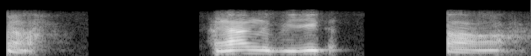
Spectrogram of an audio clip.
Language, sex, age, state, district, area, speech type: Manipuri, male, 60+, Manipur, Imphal East, rural, conversation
